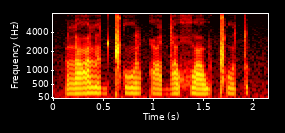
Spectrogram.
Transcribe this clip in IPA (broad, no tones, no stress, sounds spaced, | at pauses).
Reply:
l ɑ l ə d ǁʰ o l qʷ ɛ dˤ ʉ χʷ ɑ w ǁ o t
